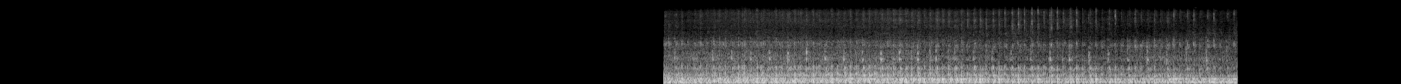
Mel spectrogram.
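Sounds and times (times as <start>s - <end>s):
car engine running: 6.6s - 12.4s.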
